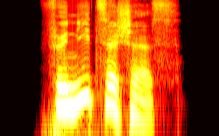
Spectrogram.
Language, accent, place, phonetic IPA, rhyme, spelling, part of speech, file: German, Germany, Berlin, [føˈniːt͡sɪʃəs], -iːt͡sɪʃəs, phönizisches, adjective, De-phönizisches.ogg
- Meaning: strong/mixed nominative/accusative neuter singular of phönizisch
